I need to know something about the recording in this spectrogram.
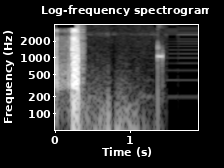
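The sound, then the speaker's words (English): A burst of static crackles, then after a low rumble comes a single short, high electronic chirp, the quick beep of a Nextel two-way radio, with no talking. “I think, you know, I've been looking for the replacement for the Nextel two-way chirp system, and I guess those are as close as it gets, but they're still not a real good replacement.”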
